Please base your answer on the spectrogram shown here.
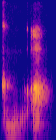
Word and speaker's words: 戈: It pronounced as 戈, and that's like double purpose tool making, either farming or weaponry.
